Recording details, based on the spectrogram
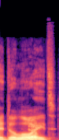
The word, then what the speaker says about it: Deloitte: There was Barry Salzberg, CEO of, uh, is it Deloitte? Is that how it's pronounced? – Yes. Okay, Deloitte.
